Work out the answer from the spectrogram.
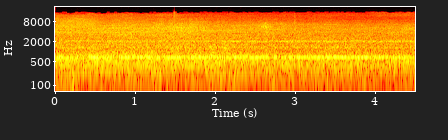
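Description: Train running on the tracks below: a steady rolling noise with a constant tone running through it.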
